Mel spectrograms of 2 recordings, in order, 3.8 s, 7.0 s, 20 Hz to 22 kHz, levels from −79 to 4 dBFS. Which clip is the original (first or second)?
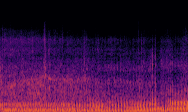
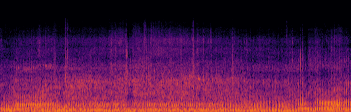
second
